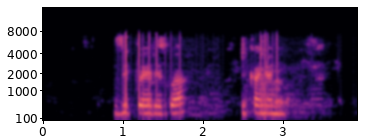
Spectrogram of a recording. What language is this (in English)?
Kinyarwanda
